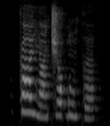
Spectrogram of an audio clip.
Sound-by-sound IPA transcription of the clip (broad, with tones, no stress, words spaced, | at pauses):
ka˦ jã˨t͡ʃɔ˦ɓũ˧ kə˨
